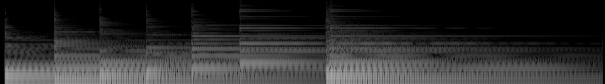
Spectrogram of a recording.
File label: E minor, guitar, you will hear the chord being played one string at a time and then all the notes together; master the basic chords on guitar a beginners guide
